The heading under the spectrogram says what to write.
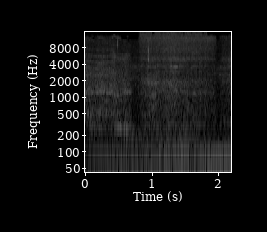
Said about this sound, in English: Generate your ujjayi breath.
